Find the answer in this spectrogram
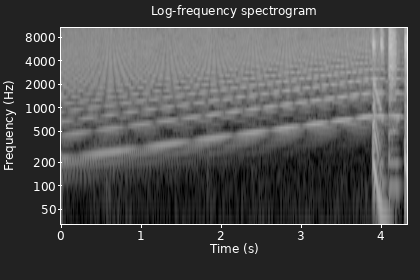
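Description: Electronic synthesizer riser: one tone with many overtones sliding slowly and steadily upward in pitch. Just before the end it breaks off as a techno beat with a heavy kick drum comes in.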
